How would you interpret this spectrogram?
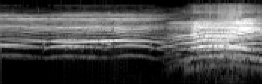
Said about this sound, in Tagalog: Nay! Umiyak na naman Nay,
